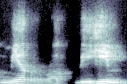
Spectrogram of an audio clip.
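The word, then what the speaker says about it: مِن رَّبِّهِمْ: Ya, contohnya nun ketemu ra, mir rabbihim, gitu ya. Mir rabbihim, nggak boleh bacanya min, ya, atau bacanya mir, harus dimasukkan dan tidak ditahan.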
